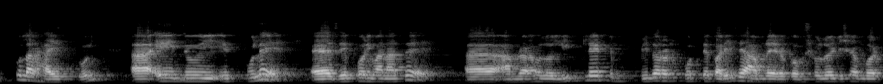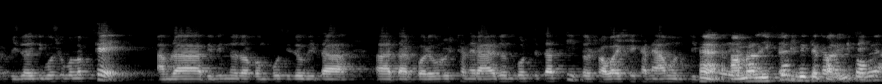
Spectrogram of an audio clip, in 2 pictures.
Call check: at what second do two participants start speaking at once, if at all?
15.8 s

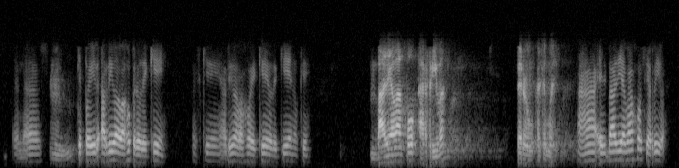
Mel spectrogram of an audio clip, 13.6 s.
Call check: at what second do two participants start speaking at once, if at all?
none

